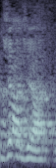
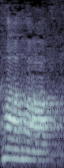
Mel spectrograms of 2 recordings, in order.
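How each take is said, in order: First: The word starts with a J sound. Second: The word starts with an H sound. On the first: The speaker calls it wrong. "It's not Jaja" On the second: The speaker calls it right. "It's haha"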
